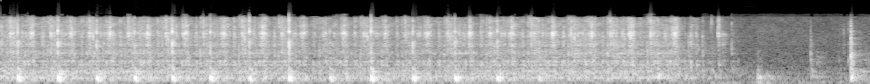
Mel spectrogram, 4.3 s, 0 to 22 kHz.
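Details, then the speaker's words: 1952 Singer 1591 sewing machine stitching through six layers of muslin; a steady clunk-clunk two or three times a second, then stops. The sound comes only from the thick fabric; the machine is healthy. "now you can hear that kind of clunk clunk that is only because it's going through six layers of muslin um the machine there's nothing at all wrong with the machine"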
